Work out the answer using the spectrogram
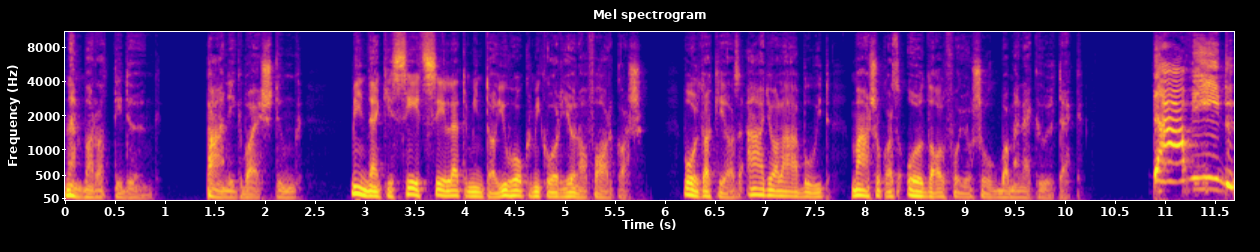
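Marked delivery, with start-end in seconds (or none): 10.8-11.7 very high, shrill, screeching shriek. Narrator reads a companion calling out as everyone scatters in panic, shrieking a name. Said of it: "visította Szozánne".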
